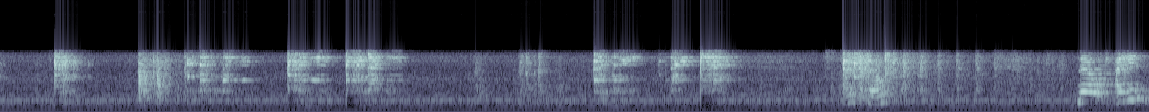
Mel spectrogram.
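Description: Orzo risotto is stirred in a pot with a metal spoon, making repeated clinking, scraping strokes in irregular bursts, close and fairly quiet, with a low steady background hum.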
